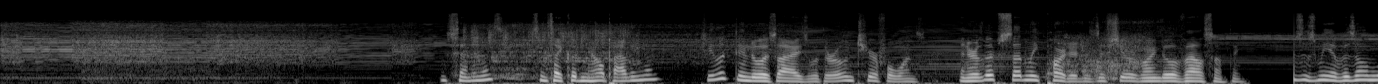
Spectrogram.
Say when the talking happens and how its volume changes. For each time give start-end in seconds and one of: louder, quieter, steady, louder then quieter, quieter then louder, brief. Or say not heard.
4.4-13.7 steady.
